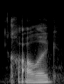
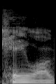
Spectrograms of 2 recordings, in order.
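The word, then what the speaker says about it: Kaulig: is going to um i never know how to pronounce his team name colleague thank you because i always take like k log or something uh and he will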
